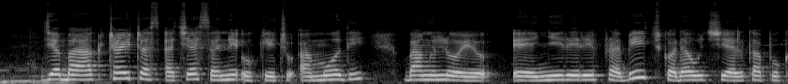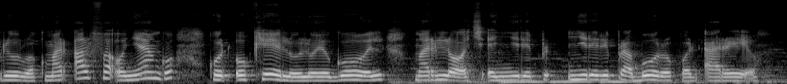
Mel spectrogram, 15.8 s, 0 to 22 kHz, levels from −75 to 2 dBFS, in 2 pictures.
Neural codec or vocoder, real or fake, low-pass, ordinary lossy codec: none; real; 19.8 kHz; none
